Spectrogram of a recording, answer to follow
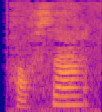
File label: "student", Cantonese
